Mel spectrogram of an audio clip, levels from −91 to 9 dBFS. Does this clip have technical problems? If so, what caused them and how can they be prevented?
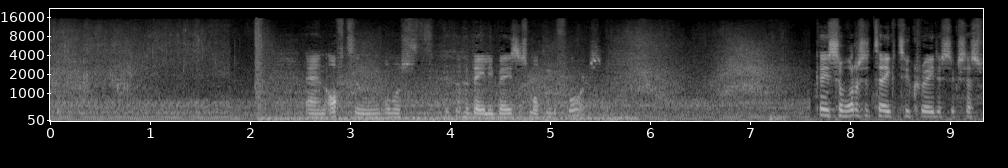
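No, I can't hear any technical problems in this clip.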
